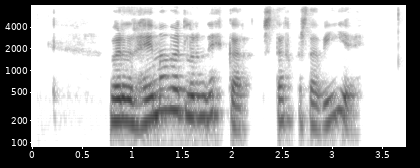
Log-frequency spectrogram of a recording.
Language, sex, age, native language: Icelandic, female, 50-59, Icelandic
